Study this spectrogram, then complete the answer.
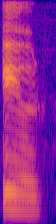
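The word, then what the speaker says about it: heir: आप इसको कैसे प्रोनाउंस करेंगे, एयर, AIR ऐसे प्रोनाउंस करेंगे, इसको हेयर नहीं पढ़ेंगे, एयर।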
